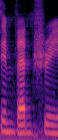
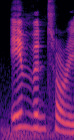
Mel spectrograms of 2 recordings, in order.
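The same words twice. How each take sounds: First: It is said with a British English pronunciation. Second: It is said with an American pronunciation.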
